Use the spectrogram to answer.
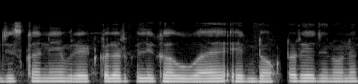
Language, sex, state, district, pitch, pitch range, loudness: Hindi, male, Uttar Pradesh, Deoria, 140 Hz, 140-145 Hz, -16 LUFS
